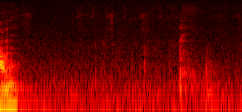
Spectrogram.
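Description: Dry-erase marker writing on a whiteboard: faint scratching and squeaking strokes as a word is written.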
